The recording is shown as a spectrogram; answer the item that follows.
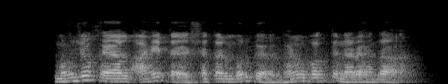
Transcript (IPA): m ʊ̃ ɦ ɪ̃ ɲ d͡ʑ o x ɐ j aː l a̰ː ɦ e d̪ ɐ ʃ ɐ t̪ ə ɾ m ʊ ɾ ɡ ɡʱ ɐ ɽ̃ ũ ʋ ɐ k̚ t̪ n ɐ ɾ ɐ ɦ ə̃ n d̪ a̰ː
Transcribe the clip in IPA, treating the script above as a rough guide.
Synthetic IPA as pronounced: m ʊ̃ ɦ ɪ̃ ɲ d͡ʑ o x ɐ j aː l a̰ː ɦ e t̪ ɐ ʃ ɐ t̪ ə ɾ m ʊ ɾ ɡ ɡʱ ɐ ɽ̃ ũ ʋ ɐ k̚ t̪ n ɐ ɾ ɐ ɦ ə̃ n d̪ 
